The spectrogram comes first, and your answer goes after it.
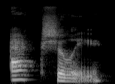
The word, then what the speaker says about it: actually: Actually, actually. I know it looks like it should be actually, actually, but we're going to give this word just 3 syllables, emphasis on the first syllable, and the A as in black.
